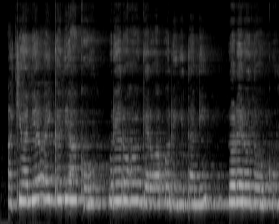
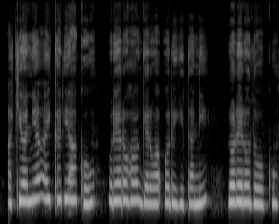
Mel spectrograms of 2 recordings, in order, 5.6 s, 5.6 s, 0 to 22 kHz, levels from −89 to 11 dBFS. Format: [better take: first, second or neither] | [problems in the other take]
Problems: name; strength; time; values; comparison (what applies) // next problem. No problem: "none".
second | room echo; dies away in 2 s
